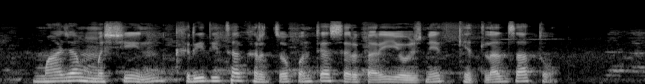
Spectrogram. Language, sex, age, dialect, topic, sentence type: Marathi, male, 25-30, Standard Marathi, agriculture, question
